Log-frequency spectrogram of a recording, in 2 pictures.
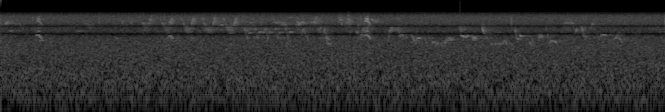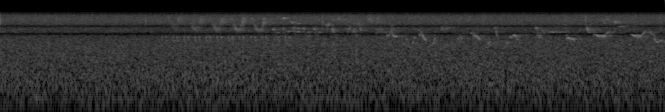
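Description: Steady noise with many faint, short high bird chirps scattered through it, bunched about four seconds in and again from about nine seconds on.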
